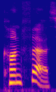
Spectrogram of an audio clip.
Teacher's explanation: You can almost feel your voice going up on that second part. Exactly. The energy is at the end.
